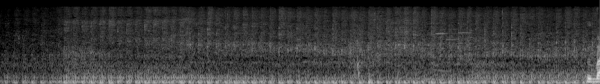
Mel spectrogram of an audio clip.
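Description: Irrigation pump engine running steadily by the river, a low rumble with a rapid, even pulse.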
